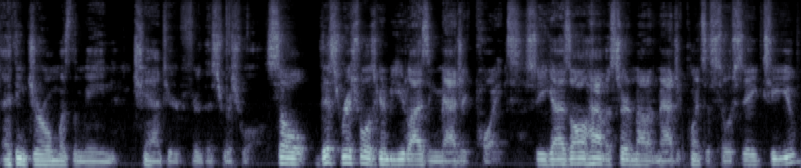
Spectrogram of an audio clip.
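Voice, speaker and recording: A man's voice: lowish voice, a little mellow, husky. A man acting as game master, explaining the setup of a tabletop horror game to players.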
